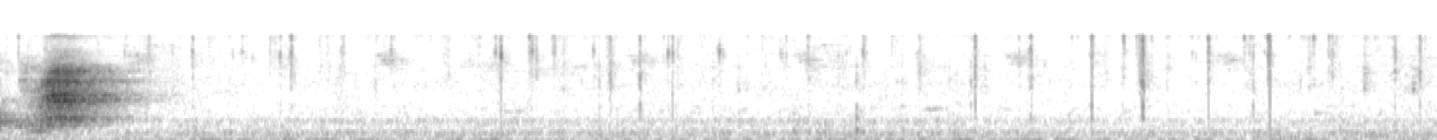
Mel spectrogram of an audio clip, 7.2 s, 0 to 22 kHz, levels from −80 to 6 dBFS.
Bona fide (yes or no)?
yes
